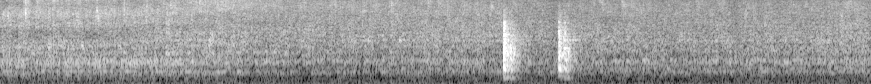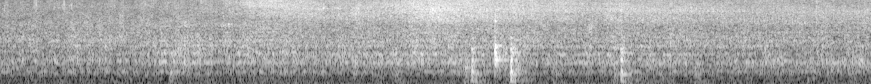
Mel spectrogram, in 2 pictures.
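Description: Minced pork sizzling in a wok while it is stirred with a wooden spatula, with a few sharp knocks of the spatula against the pan, two about two and a half seconds in and a few more near seven seconds.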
